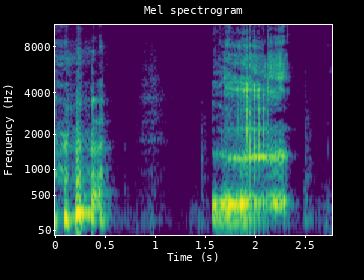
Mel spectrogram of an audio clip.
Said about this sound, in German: Unser Manager hat meint, wir sollen, wenn wir uns, wenn wir schon rülpsen im Podcast, uns danach entschuldigen. Immer.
